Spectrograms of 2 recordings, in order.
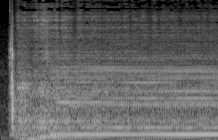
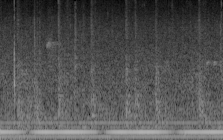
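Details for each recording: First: Air conditioner outdoor unit after replacing failed dual run capacitor: click, then compressor starts immediately with steady hum and fan whoosh, running normally. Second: Air conditioner outdoor unit on a hot day: loud steady low hum pulsing about once a second with the condenser fan barely moving or not starting, earlier starting very slowly; suspected failed dual run capacitor.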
